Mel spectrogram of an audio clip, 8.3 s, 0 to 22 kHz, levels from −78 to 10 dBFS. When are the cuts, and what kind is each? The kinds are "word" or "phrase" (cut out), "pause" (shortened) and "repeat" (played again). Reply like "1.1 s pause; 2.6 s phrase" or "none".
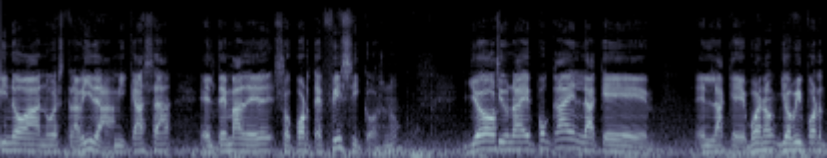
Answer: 1.1 s phrase; 2.7 s word; 5.0 s word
